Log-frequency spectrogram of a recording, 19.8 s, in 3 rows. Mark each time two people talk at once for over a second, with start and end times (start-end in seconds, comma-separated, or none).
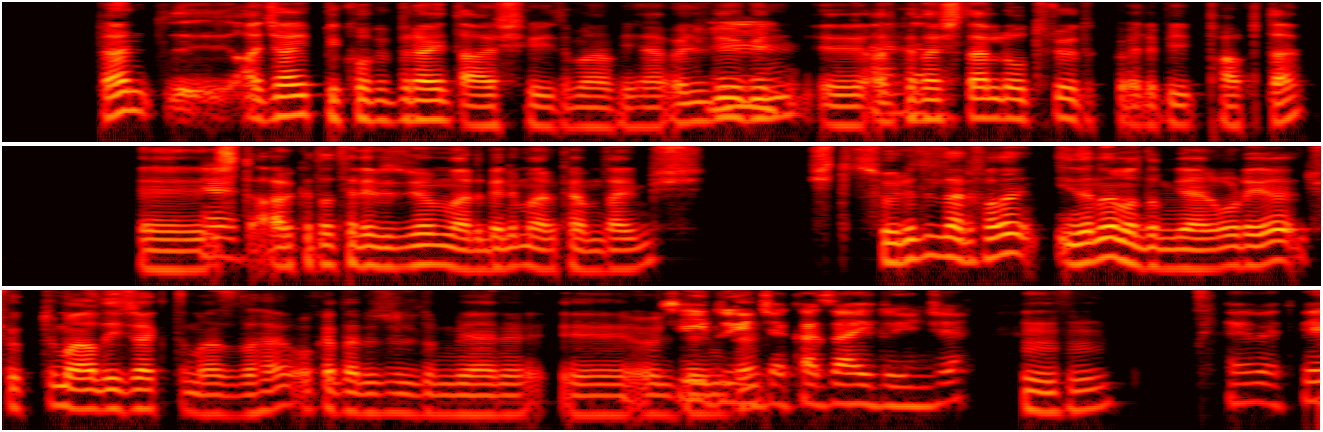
3.5-4.8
